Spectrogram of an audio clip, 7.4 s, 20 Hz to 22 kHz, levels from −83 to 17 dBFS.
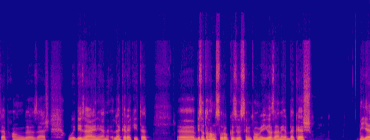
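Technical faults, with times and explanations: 1.02 s, microphone volume stepped up: the speech and the background noise behind it both jump louder together by about 5 dB in a single instant, with no fade, and stay at the new level. Because the whole input rises at once rather than the voice alone, the change points to the call software judging the microphone too quiet and raising the device's input volume in one step, not to anything happening at the source.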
